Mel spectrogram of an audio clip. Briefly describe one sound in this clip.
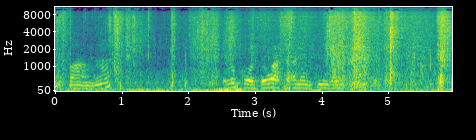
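Dry leaves and twigs crackle under footsteps.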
